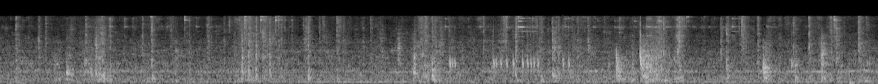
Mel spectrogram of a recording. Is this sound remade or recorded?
recorded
